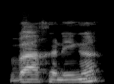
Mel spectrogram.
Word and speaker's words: Wageningen: Jadi Wageningen itu kalau orang Belanda bacanya Wageningen.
